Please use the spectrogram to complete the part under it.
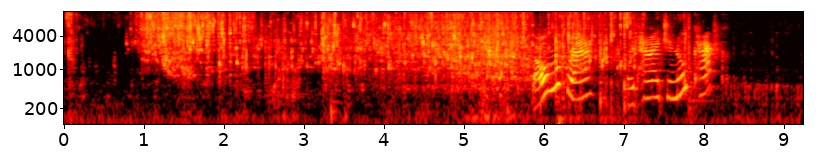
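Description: Water pours and splashes from a colander.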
